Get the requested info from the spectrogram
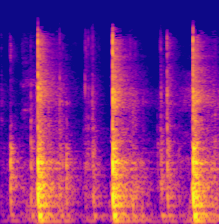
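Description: Manual tile cutter snapping scored tile as its handle is pressed down: three sharp cracks about three-quarters of a second apart, with lighter clicks between.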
